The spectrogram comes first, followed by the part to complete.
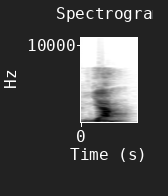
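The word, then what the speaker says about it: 양: Berarti dibacanya adalah ya ditambah dengan eng. Nah, seperti ini. Berarti adalah yang. Seperti itu. Oke ya. Maka kita membacanya yang.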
